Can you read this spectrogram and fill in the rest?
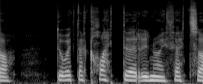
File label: "cledr", Welsh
